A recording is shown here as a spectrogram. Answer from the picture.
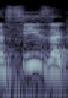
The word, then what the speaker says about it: SZA: Sì, sì, sì, con Sisa, che tra l'altro, bella ragazza. – Un filo. – Sisa, che invece ha fatto, che si scrive, per chi non lo sapesse, SZA, quindi Savona, Zanzibar.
